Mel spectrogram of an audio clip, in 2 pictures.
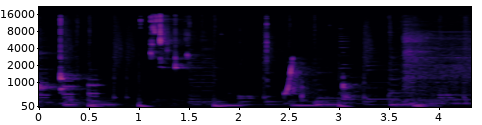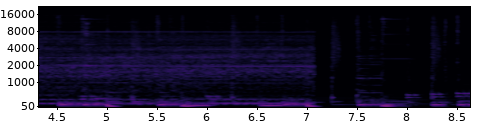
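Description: Background music with a steady beat. In the first second or so liquid lye solution trickles through a small mesh strainer into the oils. Then a stick blender runs steadily for about three seconds, blending the lye into the soap oils, and stops.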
